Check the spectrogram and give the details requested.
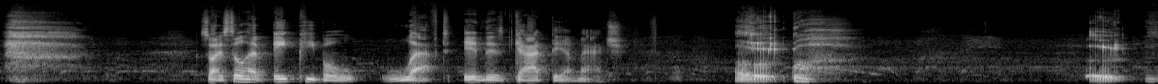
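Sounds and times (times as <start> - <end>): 
speech: 2.0 - 6.3
person burping: 7.4 - 8.4, 10.9 - 11.3.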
